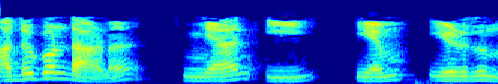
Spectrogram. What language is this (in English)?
Malayalam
